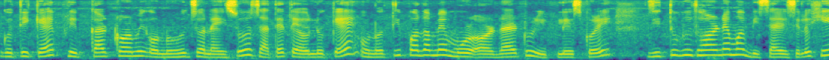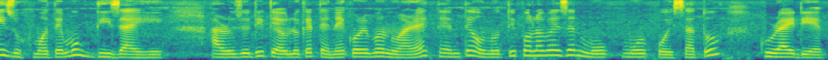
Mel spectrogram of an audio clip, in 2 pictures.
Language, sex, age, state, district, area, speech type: Assamese, female, 30-45, Assam, Sonitpur, rural, spontaneous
